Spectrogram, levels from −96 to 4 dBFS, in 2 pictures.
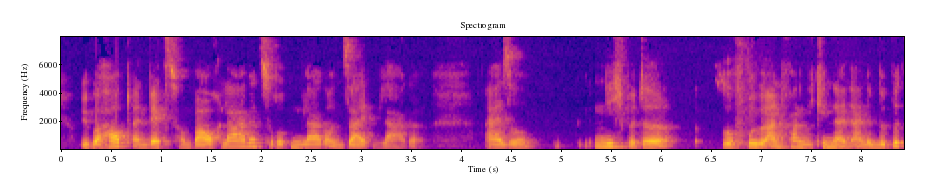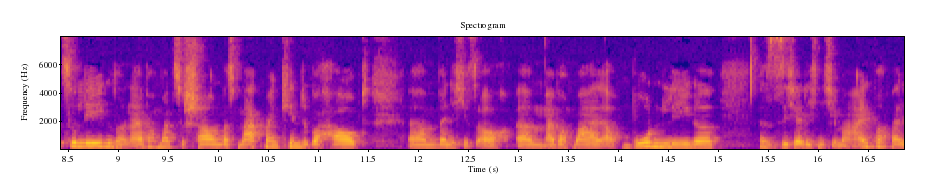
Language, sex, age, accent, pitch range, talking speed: German, female, 20-39, German, 185-225 Hz, 175 wpm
